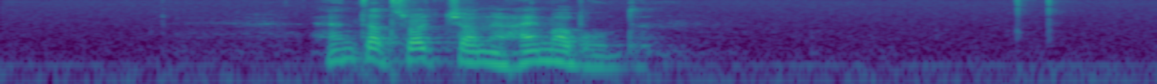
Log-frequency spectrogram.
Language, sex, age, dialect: Faroese, male, 36-60, Suðurstreymoy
